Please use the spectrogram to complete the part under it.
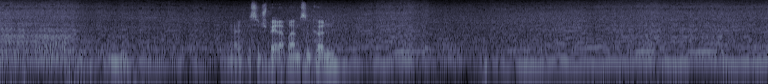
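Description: A racing car engine drops in pitch as the car brakes and downshifts, then revs up again.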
